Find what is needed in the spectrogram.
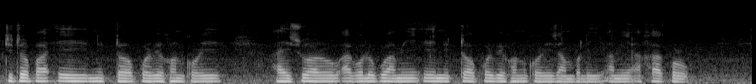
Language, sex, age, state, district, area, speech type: Assamese, male, 45-60, Assam, Nagaon, rural, spontaneous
